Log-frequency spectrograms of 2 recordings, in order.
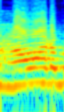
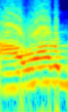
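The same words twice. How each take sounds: First: "হাওয়ার" with the h pronounced; H sounded. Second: "আওয়ার" opening on the vowel, no h; silent H. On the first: Teacher shows class the unused form, "হাওয়ার" with h. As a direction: start "হাওয়ার" on an audible h. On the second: Teacher gives class another example, "আওয়ার" with silent h. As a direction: drop the h in "আওয়ার". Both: Shown as a demonstration. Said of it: "আওয়ার বলি না হাওয়ার বলি".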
